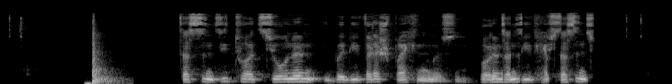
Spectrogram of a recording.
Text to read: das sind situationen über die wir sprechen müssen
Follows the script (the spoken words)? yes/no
no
